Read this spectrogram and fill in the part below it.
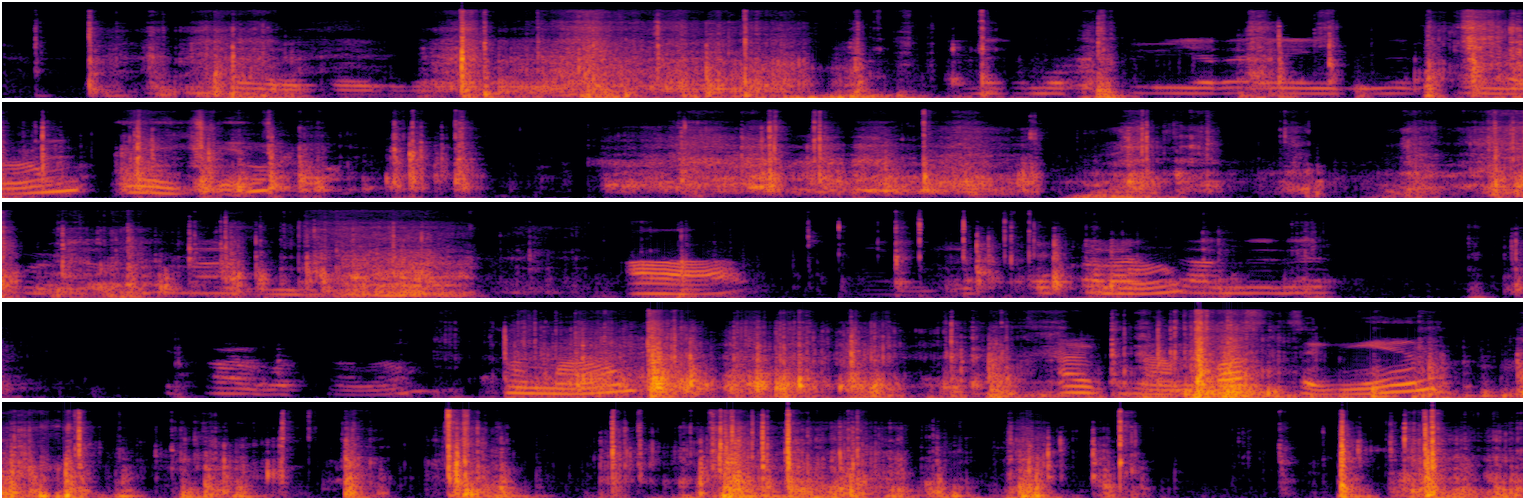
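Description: Plastic packaging crinkles and rustles as a boy opens a toy box.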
